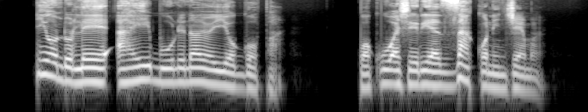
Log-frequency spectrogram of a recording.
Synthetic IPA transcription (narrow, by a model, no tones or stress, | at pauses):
niɔndɔlɛɛʔaiɓuninajɔiɔɠɔpa̰ | kwakuwaʃɛɾiazakɔnind͡ʒɛma̰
